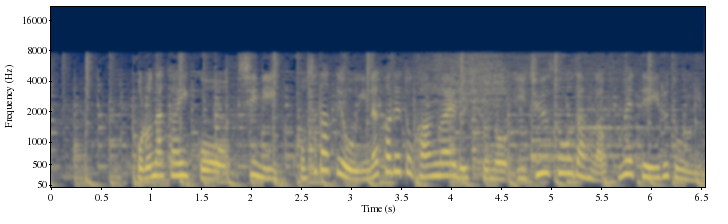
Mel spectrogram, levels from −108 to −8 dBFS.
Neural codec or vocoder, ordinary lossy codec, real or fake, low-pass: none; none; real; none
